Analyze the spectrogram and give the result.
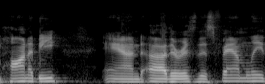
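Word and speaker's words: Honobia: You pronounce that name Honaby.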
